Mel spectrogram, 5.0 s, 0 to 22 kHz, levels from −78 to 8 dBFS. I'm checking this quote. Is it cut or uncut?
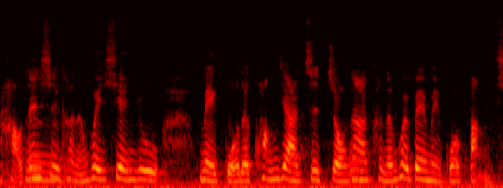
cut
